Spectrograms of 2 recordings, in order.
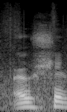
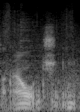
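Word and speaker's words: Ouchy: Thing that I need to do is head to Oshi Lake. A lake, but it's pronounced Ouchie.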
